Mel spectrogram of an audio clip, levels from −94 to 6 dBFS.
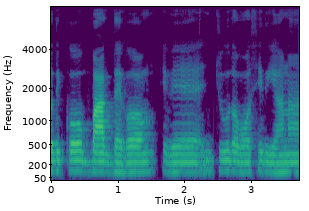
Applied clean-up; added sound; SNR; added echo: none; none; none; none.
